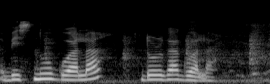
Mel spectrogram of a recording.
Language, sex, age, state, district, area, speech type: Assamese, female, 45-60, Assam, Dibrugarh, rural, spontaneous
